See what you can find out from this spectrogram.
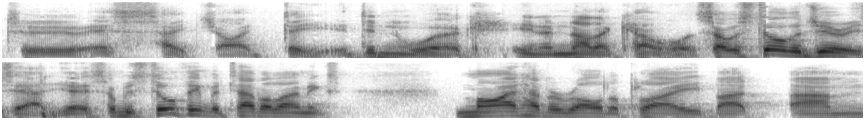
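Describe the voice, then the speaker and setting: A man speaks at a medium pitch with an Australian accent. His pace is fairly quick. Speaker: professor. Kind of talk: lecture. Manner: fast; animated.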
